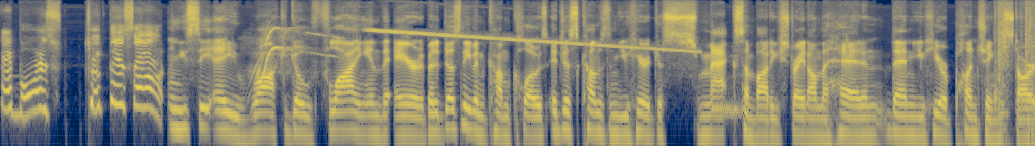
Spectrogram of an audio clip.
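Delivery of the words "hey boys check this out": far-off, very muffled, very high voice. Game master voicing someone heard from inside the town: very muffled voice. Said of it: "like a very muffled".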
